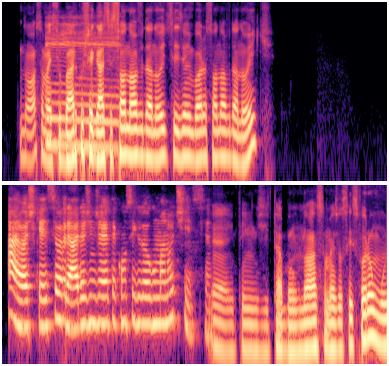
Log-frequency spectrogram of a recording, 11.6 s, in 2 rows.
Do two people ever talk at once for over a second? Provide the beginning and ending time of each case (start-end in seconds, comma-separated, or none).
0.6-1.9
